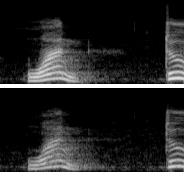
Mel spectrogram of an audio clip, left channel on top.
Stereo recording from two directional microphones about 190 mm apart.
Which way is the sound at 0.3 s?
50° left (ahead or behind).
